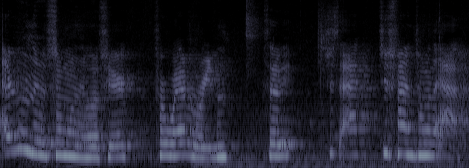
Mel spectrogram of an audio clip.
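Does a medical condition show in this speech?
Yes: cerebral palsy.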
